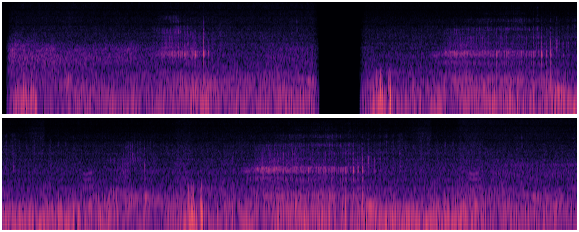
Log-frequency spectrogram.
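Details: An American bison at Yellowstone growls at the people recording it, giving low, throaty growls in rough bursts every few seconds over a steady low rumble, perhaps wind or an engine, with a brief gap.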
